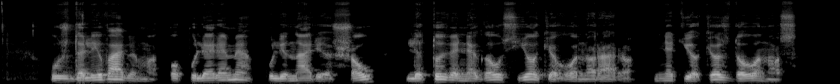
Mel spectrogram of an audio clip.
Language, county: Lithuanian, Klaipėda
